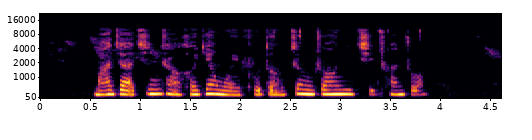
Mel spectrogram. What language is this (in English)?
Chinese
